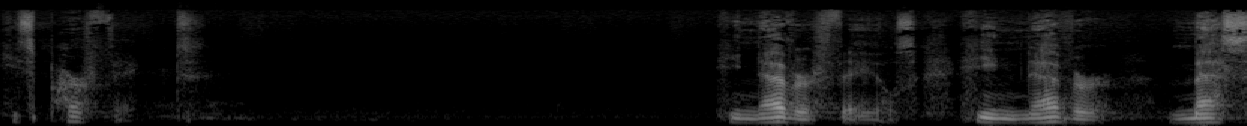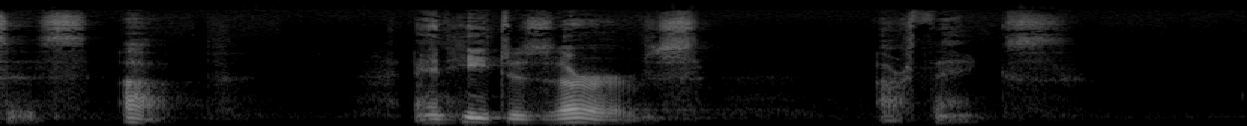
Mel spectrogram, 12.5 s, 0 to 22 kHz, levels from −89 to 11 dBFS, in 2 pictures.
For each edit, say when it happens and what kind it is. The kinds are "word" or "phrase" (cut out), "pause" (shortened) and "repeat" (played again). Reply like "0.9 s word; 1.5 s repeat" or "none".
6.8 s pause

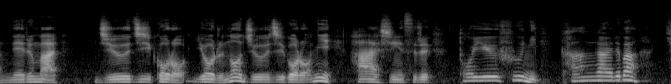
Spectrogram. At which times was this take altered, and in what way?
none

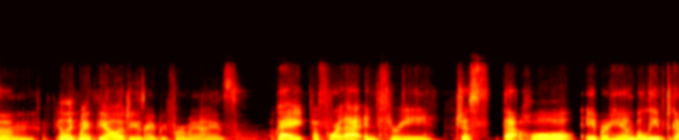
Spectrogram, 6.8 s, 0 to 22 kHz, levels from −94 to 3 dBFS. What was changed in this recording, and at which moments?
1.4 s word; 3.1 s word; 4.4 s pause

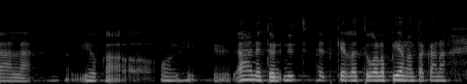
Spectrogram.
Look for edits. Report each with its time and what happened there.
1.5 s pause; 2.8 s word; 3.2 s word

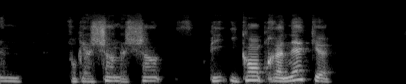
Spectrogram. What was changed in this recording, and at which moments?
1.2 s phrase; 2.3 s word

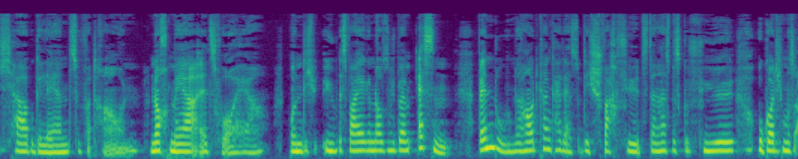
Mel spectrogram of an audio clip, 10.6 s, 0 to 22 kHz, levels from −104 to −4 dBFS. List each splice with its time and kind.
2.0 s pause; 2.8 s word; 3.7 s pause; 4.5 s phrase; 7.7 s word; 8.9 s phrase

